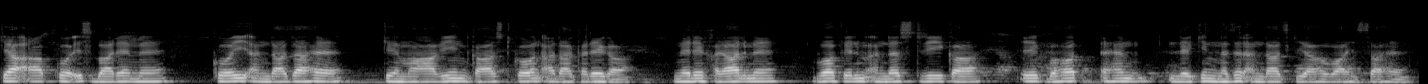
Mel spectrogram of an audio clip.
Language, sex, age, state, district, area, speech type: Urdu, male, 18-30, Bihar, Saharsa, rural, read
